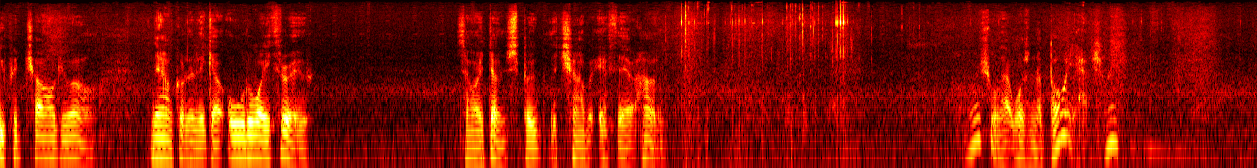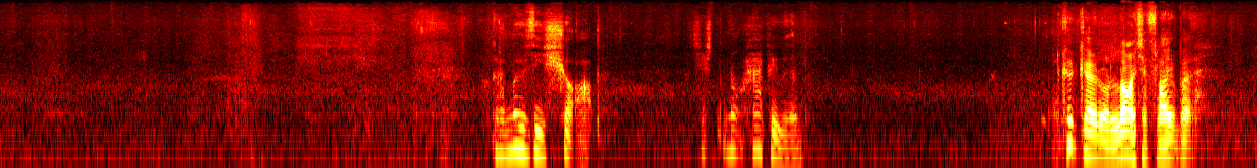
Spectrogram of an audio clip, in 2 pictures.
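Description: A man talks calmly close by, in short bursts.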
